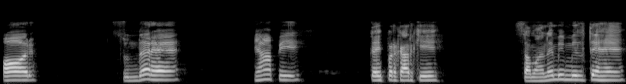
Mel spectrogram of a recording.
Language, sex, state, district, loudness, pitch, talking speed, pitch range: Hindi, male, Bihar, Darbhanga, -18 LUFS, 200 Hz, 115 wpm, 195-215 Hz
